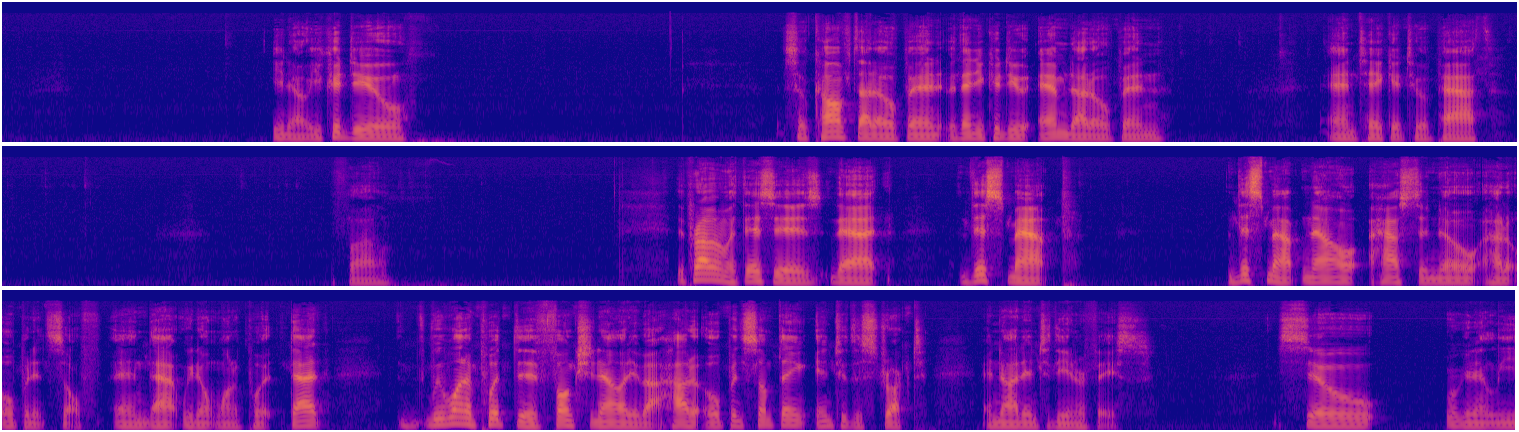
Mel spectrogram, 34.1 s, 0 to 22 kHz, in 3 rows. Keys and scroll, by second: 1.2-4.8 typing, 6.1-22.7 typing, 14.2 ctrl+[, 23.7-25.7 typing, 32.0 j, 32.3 j, 32.3 j.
